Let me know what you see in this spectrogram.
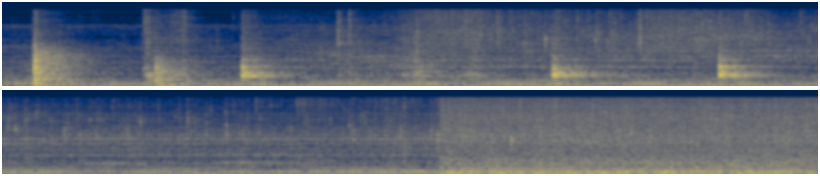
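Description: A wooden spatula knocks against a metal pot about five times while garlic, ginger and green chili paste is stirred into hot oil, over a faint sizzle. About six seconds in, a louder, steady sizzle of the paste frying takes over.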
